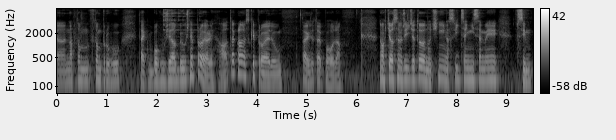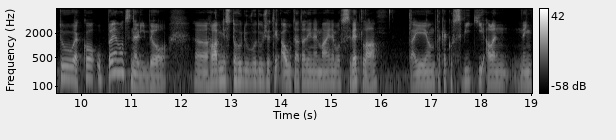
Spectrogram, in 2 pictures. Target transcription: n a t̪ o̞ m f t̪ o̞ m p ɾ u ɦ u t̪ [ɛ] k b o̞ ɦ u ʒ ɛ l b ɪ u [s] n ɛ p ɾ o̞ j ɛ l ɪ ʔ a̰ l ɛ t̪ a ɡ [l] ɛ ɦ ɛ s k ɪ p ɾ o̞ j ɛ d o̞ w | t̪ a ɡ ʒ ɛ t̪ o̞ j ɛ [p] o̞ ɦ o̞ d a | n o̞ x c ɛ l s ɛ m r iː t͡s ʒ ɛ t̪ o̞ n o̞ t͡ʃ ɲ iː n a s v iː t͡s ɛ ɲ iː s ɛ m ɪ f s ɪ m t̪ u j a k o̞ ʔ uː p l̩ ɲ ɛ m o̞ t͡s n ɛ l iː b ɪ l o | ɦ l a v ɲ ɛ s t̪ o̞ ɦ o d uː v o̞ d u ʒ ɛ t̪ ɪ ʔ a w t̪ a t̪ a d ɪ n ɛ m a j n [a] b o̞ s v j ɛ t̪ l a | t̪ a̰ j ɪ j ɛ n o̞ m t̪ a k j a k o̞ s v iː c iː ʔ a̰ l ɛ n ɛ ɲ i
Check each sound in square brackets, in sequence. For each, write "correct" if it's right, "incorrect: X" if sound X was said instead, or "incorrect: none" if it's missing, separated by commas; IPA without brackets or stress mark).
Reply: incorrect: a, incorrect: ʃ, correct, correct, incorrect: ɛ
